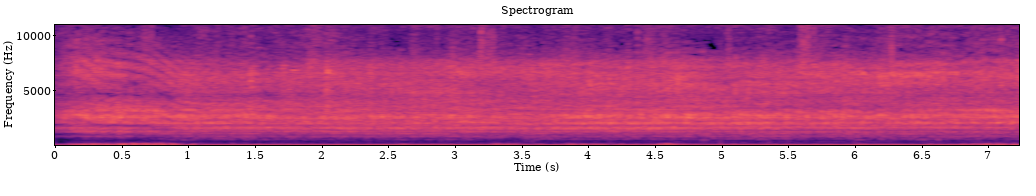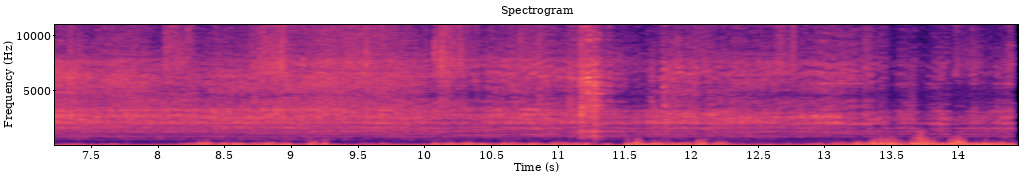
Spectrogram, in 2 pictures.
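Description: Distant tractor engine running steadily while ploughing the field. About halfway through, gusts of wind start rumbling on the microphone.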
